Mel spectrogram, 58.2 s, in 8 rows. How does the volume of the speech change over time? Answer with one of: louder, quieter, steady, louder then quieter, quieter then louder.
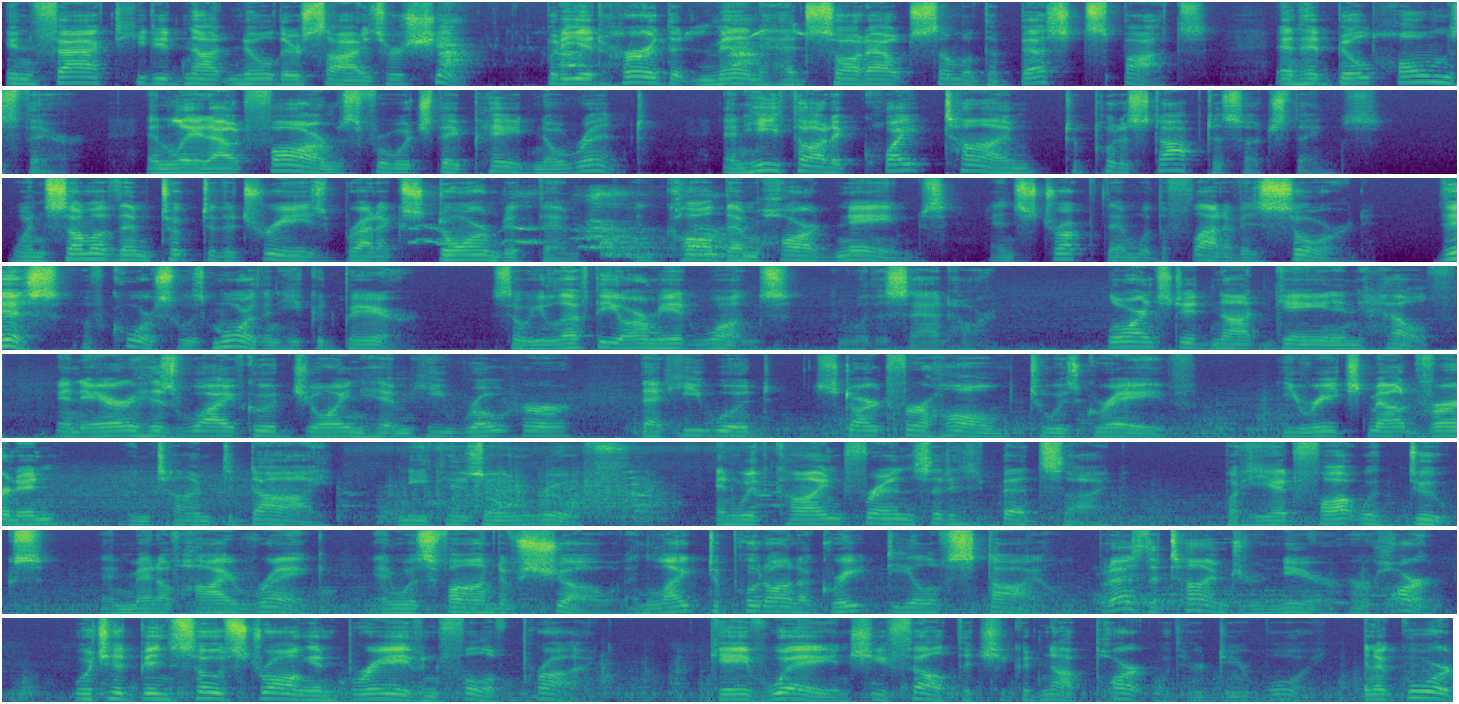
steady.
